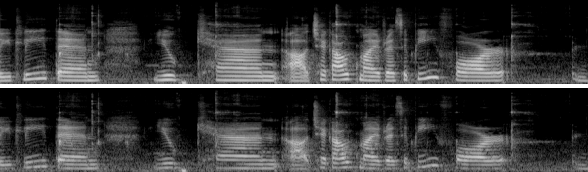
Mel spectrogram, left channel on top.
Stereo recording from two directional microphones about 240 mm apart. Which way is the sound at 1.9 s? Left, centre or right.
Centre.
